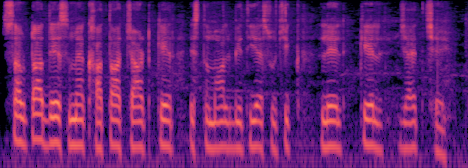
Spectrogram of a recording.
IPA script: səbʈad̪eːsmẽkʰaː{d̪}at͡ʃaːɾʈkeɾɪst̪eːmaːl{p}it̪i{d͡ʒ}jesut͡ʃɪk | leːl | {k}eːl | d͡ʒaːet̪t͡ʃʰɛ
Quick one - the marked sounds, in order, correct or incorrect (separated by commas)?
incorrect, incorrect, incorrect, correct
